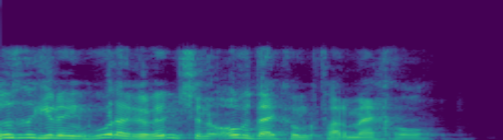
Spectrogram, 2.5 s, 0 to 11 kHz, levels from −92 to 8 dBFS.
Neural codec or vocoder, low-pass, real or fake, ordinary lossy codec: codec, 16 kHz, 4 kbps, FreqCodec, larger model; 7.2 kHz; fake; Opus, 64 kbps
